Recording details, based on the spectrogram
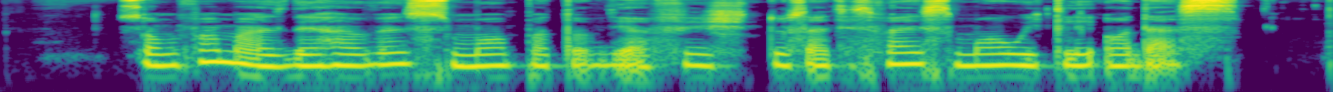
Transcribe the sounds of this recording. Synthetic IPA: sɔ̃mfaməsd̪eɦavɛsmɔlpatʰɔ̰vdɛ̰ə̰fiʃtusa̰tʰisfaɪsmɔlwikʰliʔɔdə̰s

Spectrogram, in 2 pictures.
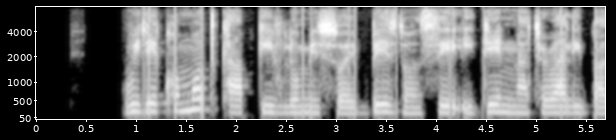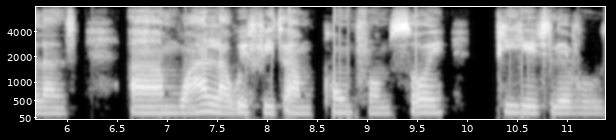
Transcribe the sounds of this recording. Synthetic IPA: widðekʰɔmɔtkʰap̚ɡ̥ivlomisɔɪbes̬tɔ̃nseʔḭt̚d̥enat͡ʃɔɹalibalãns | amwahalawefitʰãnkʰɔ̃mfɹɔ̃msɔɪ | pʰiet͡ʃlɛvɛl

